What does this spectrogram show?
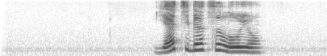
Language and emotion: Russian, positive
